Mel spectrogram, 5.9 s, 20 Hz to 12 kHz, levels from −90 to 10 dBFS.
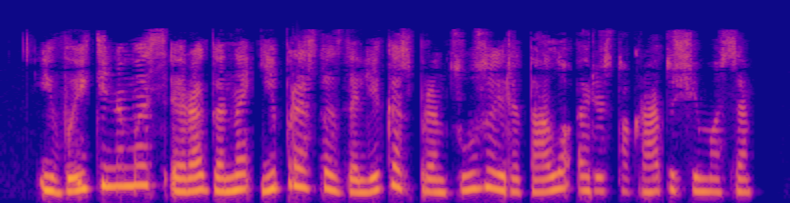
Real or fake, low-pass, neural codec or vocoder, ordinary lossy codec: real; 7.2 kHz; none; AAC, 32 kbps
